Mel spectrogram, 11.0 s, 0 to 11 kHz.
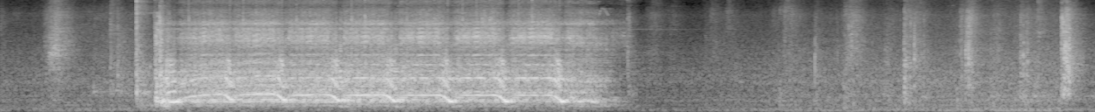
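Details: Late-1970s Bobcat 632 skid steer, 4-cylinder Ford industrial engine with blow-by and power loss, spark plugs out for compression test; starter spins the engine evenly at about four beats a second, cylinder tests good; cylinder 4 later found bad.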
